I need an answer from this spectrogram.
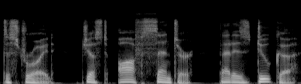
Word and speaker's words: dukkha: The Pali word is dukkha, pronounced dukkha, and it was not a religious word.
